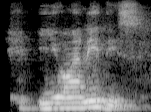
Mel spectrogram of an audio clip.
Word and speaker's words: Ioannidis: Yeah, could you pronounce it again, sorry? Ioannidis. Ioannidis, okay.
